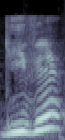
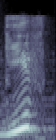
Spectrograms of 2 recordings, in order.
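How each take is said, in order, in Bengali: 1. v এর পরে একটি অতিরিক্ত স্বরধ্বনি উচ্চারিত হয়। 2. শব্দটি v দিয়ে শেষ হয়, কোনো স্বরধ্বনি ছাড়া। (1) "উচ্চারণে যদি এই ই এর কাজ থাকতো তাহলে উচ্চারণটা হতো গিভে" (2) "উচ্চারণ হয় গিভ"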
